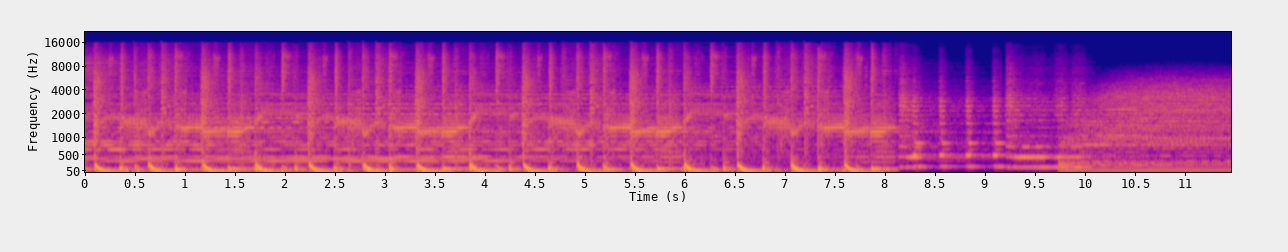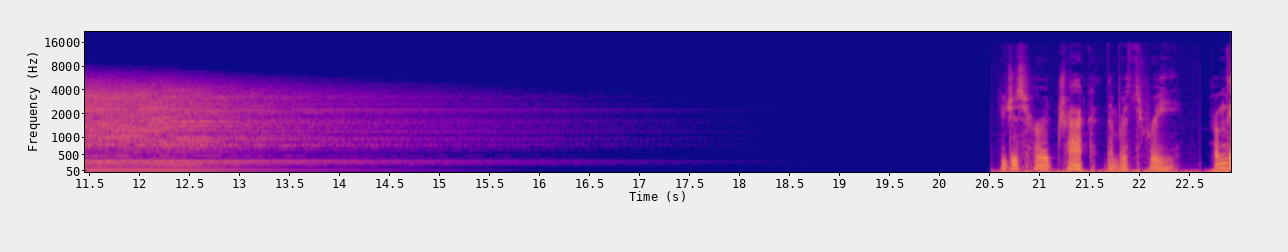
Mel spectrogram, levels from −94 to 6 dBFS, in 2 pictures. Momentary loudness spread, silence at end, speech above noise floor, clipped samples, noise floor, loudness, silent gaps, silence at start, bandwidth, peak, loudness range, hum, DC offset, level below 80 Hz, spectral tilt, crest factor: 12 LU; 0 s; over 63 dB; under 0.1%; under -90 dBFS; -24 LUFS; none; 0 s; 16.5 kHz; -6 dBFS; 14 LU; none; under 0.1%; -32 dBFS; -4.5 dB/octave; 20 dB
